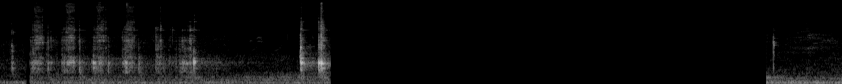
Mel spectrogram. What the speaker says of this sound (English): hand tighten the U-bolts, come back with a 3/4 wrench and snug them down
